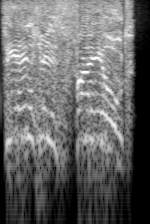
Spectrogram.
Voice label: voice message engine destroyed, crew tanks portuguese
